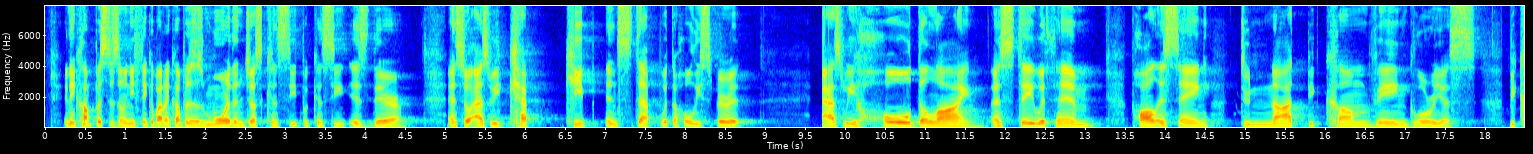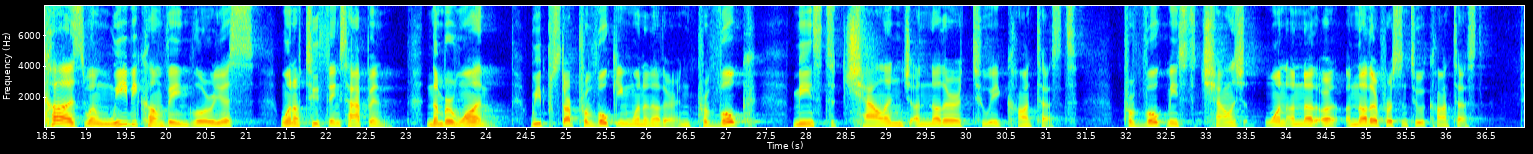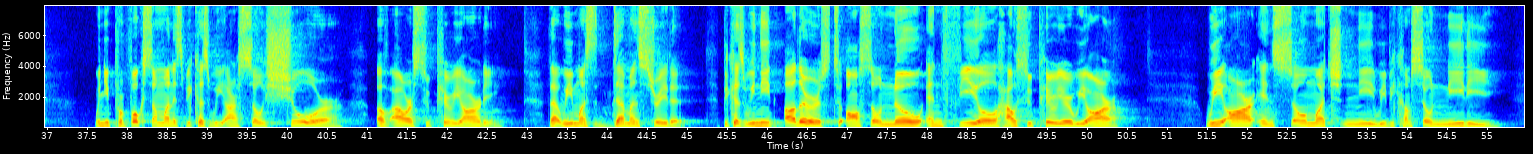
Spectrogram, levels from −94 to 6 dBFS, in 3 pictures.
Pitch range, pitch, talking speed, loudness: 130-165 Hz, 145 Hz, 135 wpm, -23 LUFS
